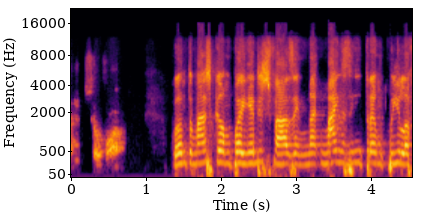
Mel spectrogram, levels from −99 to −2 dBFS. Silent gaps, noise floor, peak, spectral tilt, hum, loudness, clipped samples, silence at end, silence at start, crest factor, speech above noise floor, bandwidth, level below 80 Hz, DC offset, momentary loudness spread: none; -63 dBFS; -2 dBFS; -3.5 dB/octave; none; -14 LUFS; under 0.1%; 0 s; 0 s; 14 dB; 48 dB; 15.5 kHz; -36 dBFS; under 0.1%; 11 LU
